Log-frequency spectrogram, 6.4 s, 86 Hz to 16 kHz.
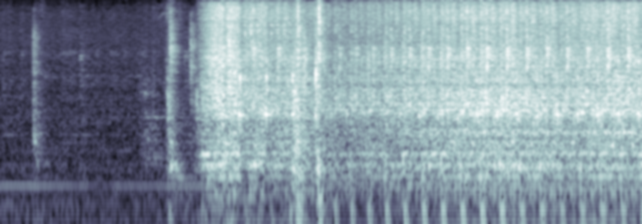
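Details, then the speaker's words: Simplicity Landlord 2010 tractor engine after timing fix and new flywheel key, carburetor not yet tuned; catches after a few cranks into a steady thump about four times a second. Owner suspects a rod knock; oil leaking from a seal missing its bottom half. "I think it has a rod na which is not good something sounds a little bit off on the engine"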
